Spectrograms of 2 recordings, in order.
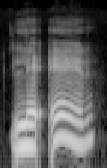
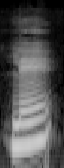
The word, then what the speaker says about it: leer: Leer has two letter E's, and because the E is a strong vowel, this is going to have two syllables. Leer, leer.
